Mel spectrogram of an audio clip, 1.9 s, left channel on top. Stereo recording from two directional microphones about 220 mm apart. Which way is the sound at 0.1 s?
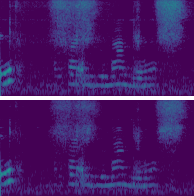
45° left (ahead or behind).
